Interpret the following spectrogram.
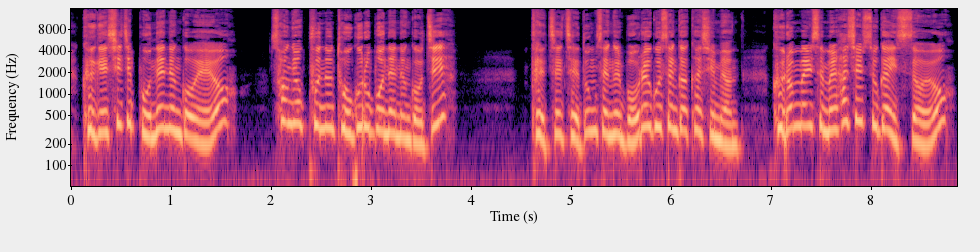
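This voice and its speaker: A woman's voice: high voice, no room sound, clean studio sound. A woman playing a furious indignant daughter-in-law. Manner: sharp, indignant, raised voice.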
